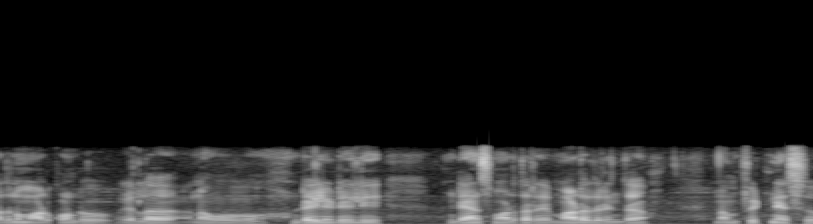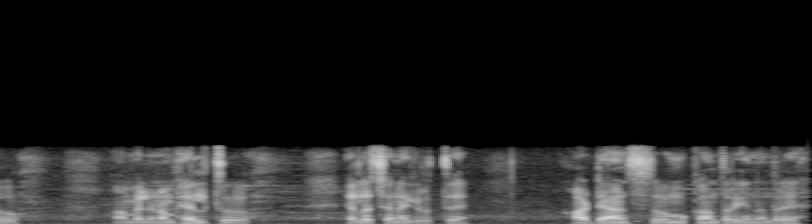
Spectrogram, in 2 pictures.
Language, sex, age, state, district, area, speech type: Kannada, male, 30-45, Karnataka, Vijayanagara, rural, spontaneous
